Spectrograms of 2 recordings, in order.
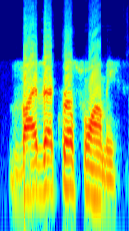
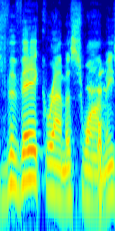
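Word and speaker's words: Vivek Ramaswamy: good leader how about vivec R Swami okay first of all you don't even know how to pronounce his name because you're a dope his name is VI ramaswami so that's number one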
